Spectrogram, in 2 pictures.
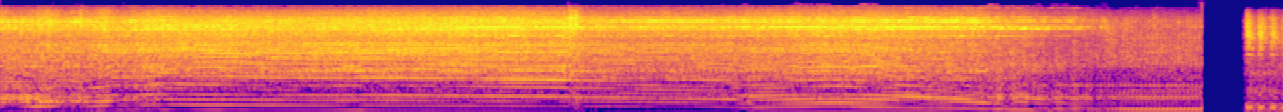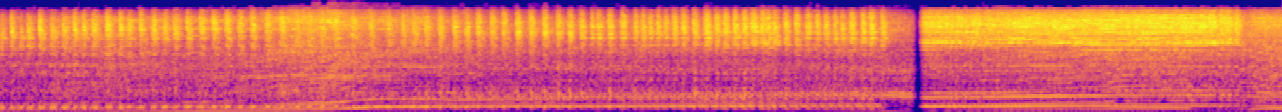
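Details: Yamaha Banshee two-stroke after fixing clogged carburetor jets (it previously ran then died, leaked fuel, wouldn't restart): raspy buzz climbs and falls cleanly with each throttle blip, no stumbling or cutting out; running healthy.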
